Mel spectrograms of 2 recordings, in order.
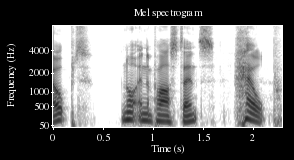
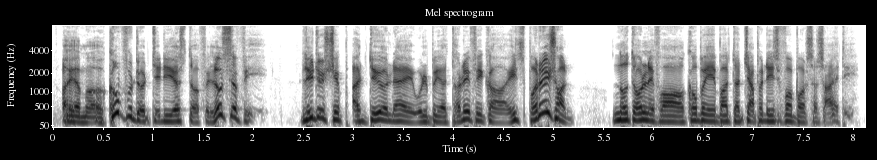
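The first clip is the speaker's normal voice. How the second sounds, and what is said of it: Put-on Japanese accent. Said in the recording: “I'm going to do my amazing Japanese accent ... That's actually very good.”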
